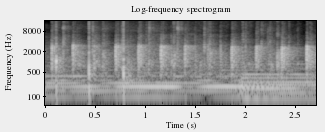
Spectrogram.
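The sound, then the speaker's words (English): A group clapping in a loose, steady rhythm, about three claps a second, moderately loud over a sustained low humming tone, with no one talking. “Can you clap for yourself that you made it today?”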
